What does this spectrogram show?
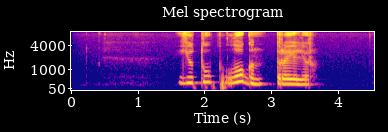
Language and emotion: Russian, sad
